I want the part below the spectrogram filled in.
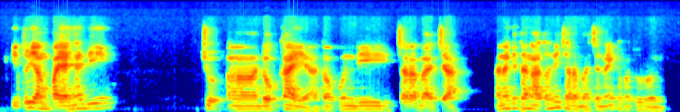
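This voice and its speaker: A man's voice: mid-range voice, fairly bright tone. Chatty man teaching an online class. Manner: chatty, explains with repeated fillers and restarts. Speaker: Japanese language teacher.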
